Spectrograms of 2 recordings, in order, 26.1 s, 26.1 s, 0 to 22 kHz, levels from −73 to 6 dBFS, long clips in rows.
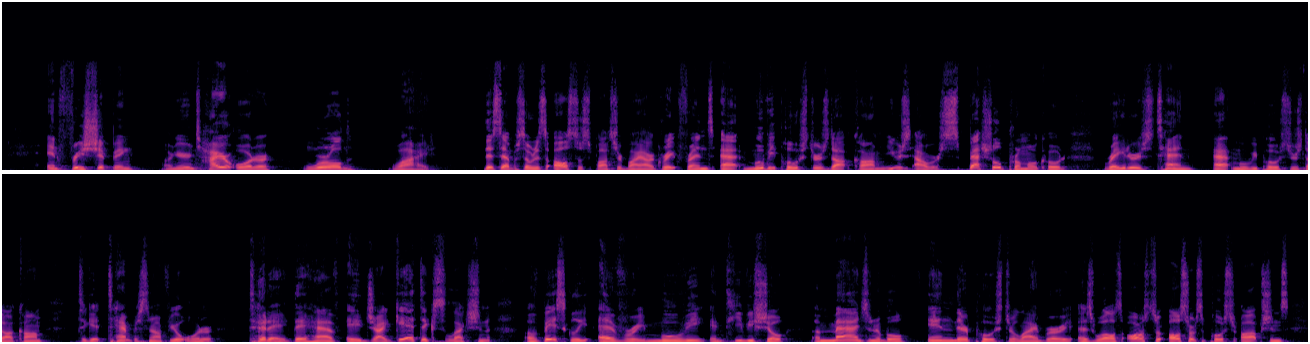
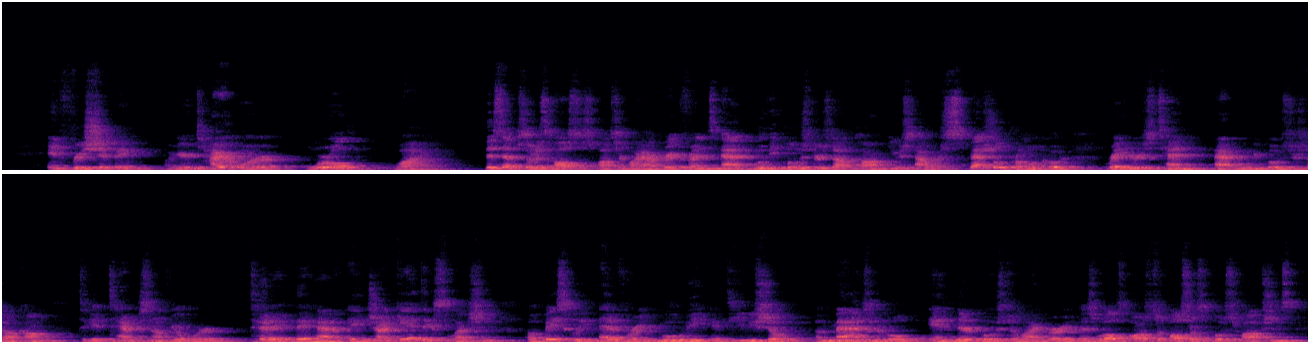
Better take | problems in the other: first | off-mic speech; far // room echo; noticeable; dies away in 0.9 s

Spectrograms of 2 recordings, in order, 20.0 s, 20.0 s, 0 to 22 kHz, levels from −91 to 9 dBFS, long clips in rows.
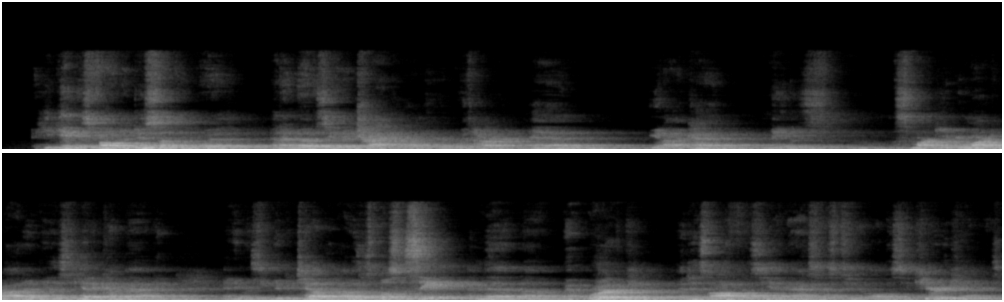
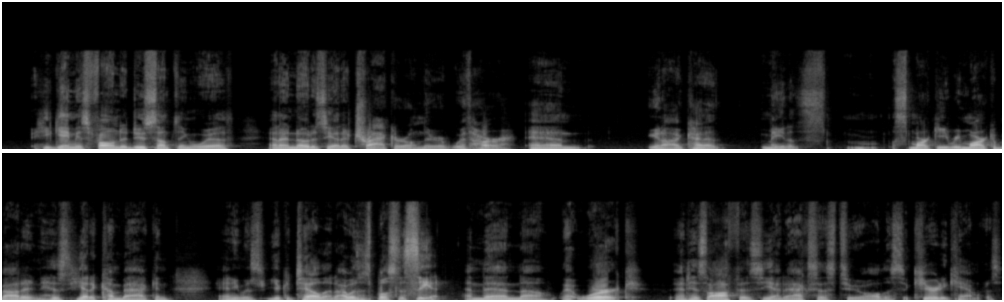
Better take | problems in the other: second | off-mic speech; far // room echo; strong; dies away in 2.2 s

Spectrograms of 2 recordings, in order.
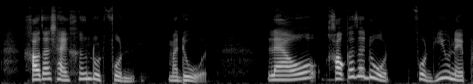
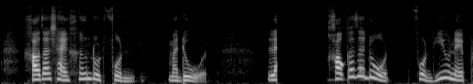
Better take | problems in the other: first | audio cutting out; at 3 s for 0.5 s

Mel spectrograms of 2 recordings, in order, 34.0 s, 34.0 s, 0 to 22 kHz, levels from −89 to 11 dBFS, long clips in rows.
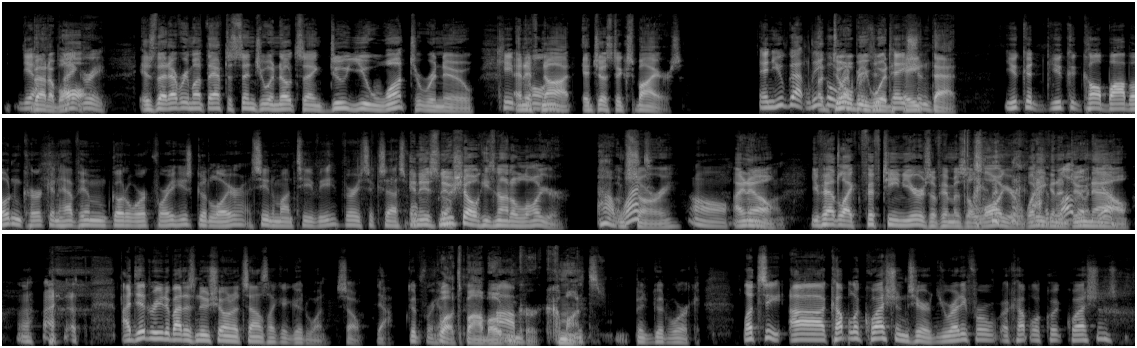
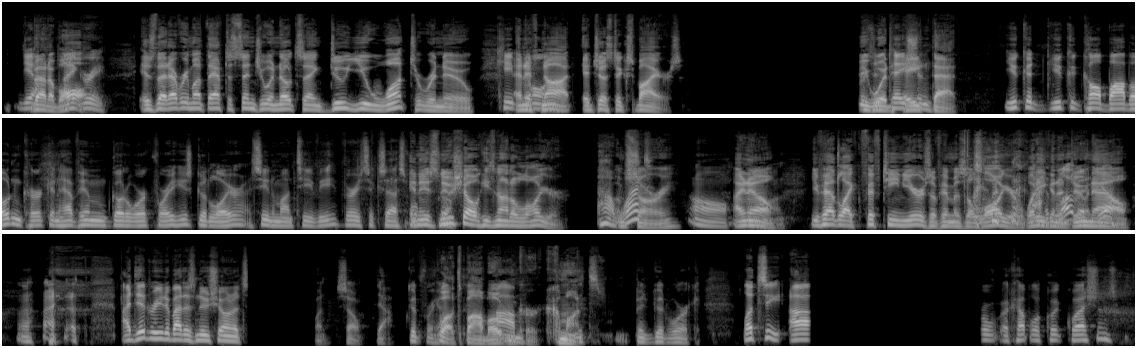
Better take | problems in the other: first | audio cutting out; at 7.5 s for 1 s, at 25 s for 0.5 s and at 31 s for 1.5 s

